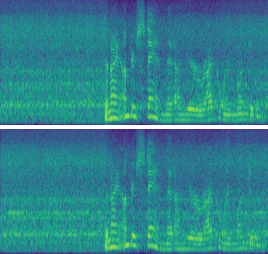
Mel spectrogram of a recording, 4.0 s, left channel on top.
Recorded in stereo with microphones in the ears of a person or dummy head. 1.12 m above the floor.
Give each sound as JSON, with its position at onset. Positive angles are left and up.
{"t": 1.6, "sound": "a man speaking", "side_deg": 25, "distance_m": 0.6}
